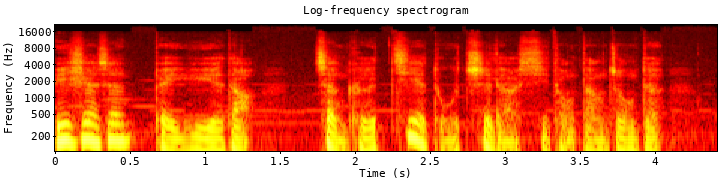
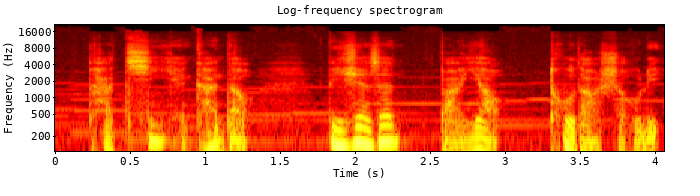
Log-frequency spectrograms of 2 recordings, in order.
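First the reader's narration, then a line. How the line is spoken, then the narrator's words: Low whisper. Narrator (Chinese): 站在他身后的囚犯低声地对护理师说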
